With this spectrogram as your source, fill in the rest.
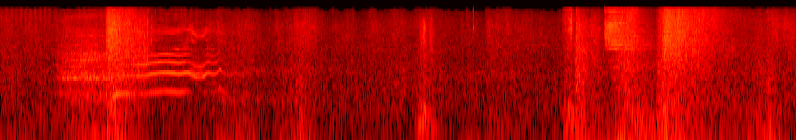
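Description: A magic spell bursts with a shimmering rush.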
